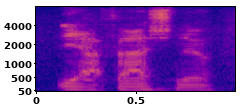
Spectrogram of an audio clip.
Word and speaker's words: Fashanu: Olu Fashanu, Fashanu.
